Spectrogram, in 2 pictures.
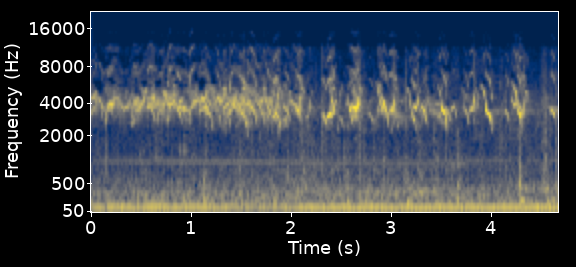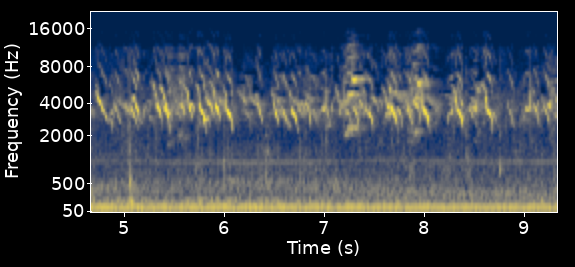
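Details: Batch of day-old chicks (Cream Legbar, Australorp, Ayam Cemani) hatched 7 February 2023, giving rapid, piercing peeps that swell and fade in waves, many birds calling at once above a low droning hum.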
